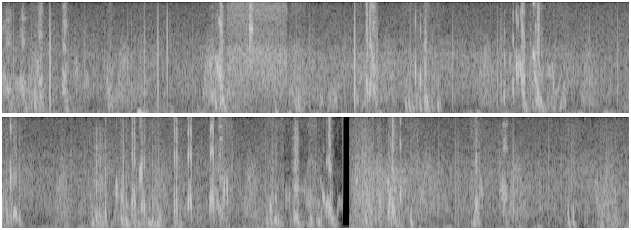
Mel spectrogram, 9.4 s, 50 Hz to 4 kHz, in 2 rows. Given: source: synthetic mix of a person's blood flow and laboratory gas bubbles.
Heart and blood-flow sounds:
Doppler ultrasound of blood flow; subclavian vein
0.00-0.33 s: bubbles
0.44-0.66 s: bubbles
0.77-0.86 s: bubbles
1.44-2.13 s: bubbles
2.16-2.27 s: bubbles
2.37-2.54 s: bubbles
2.64-2.85 s: bubbles
2.98-3.33 s: bubbles
3.73-4.26 s: bubbles
4.68-4.88 s: bubbles
5.33-5.93 s: bubbles
5.97-6.14 s: bubbles
6.22-6.43 s: bubbles
6.64-7.26 s: bubbles
7.39-7.86 s: bubbles
8.21-8.34 s: bubbles
8.43-8.53 s: bubbles
8.92-9.36 s: bubbles
From the record:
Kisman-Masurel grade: 242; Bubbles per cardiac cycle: several, 3 to 8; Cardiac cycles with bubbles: 100%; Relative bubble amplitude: moderate (0.250 to 0.450); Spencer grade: 3 (all of the cardiac periods contain showers or single bubble signals, but not dominating or overriding the cardiac motion signals); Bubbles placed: anywhere in the cardiac cycle

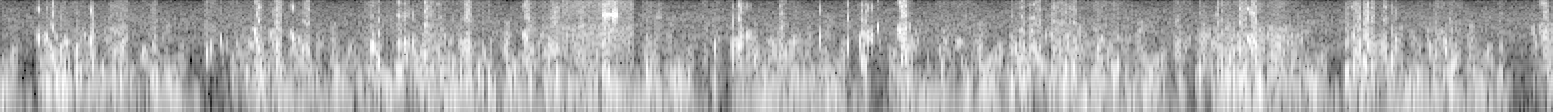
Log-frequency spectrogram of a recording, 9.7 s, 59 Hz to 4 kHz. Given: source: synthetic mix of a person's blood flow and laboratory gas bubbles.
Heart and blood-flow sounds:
Doppler ultrasound of blood flow; precordium
0.20-1.00 s: bubbles
1.25-2.04 s: bubbles
2.21-3.12 s: bubbles
3.24-3.96 s: bubbles
3.99-4.21 s: bubbles
4.38-4.71 s: bubbles
4.75-5.15 s: bubbles
5.25-6.10 s: bubbles
6.25-7.07 s: bubbles
7.32-8.13 s: bubbles
8.37-9.12 s: bubbles
9.34-9.41 s: bubbles
9.54-9.71 s: bubbles
From the record:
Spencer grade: 4 (maximum detectable bubble signal sounding continuously throughout systole and diastole of every cardiac period, and overriding the amplitude of the normal cardiac signals); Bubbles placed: only in the low amplitude regions of the cardiac cycle

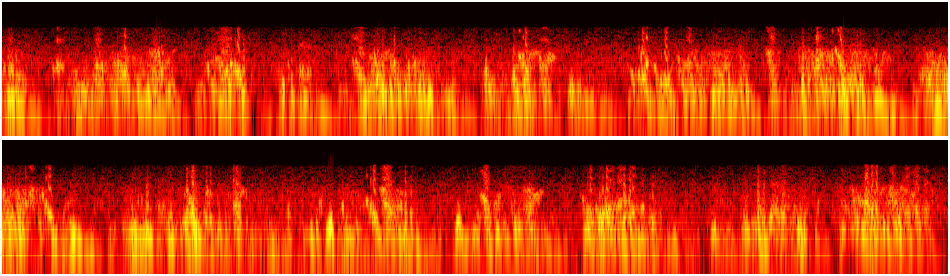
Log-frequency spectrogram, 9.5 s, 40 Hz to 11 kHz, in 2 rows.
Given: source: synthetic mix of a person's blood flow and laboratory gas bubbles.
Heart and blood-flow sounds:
Doppler ultrasound of blood flow; precordium
0.00-0.14 s: bubbles
0.24-0.89 s: bubbles
1.01-1.26 s: bubbles
1.37-1.56 s: bubbles
1.74-2.19 s: bubbles
2.23-2.29 s: bubbles
2.38-2.80 s: bubbles
2.86-2.91 s: bubbles
3.12-3.77 s: bubbles
3.81-3.90 s: bubbles
3.95-4.46 s: bubbles
4.58-5.12 s: bubbles
5.33-6.00 s: bubbles
6.15-6.37 s: bubbles
6.40-6.83 s: bubbles
7.10-7.45 s: bubbles
7.62-8.04 s: bubbles
8.41-8.85 s: bubbles
8.91-9.40 s: bubbles
From the record:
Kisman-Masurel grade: 342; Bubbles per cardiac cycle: rolling drumbeat, 9 or more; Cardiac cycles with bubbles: 100%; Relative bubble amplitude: moderate (0.250 to 0.450); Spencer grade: 3 (all of the cardiac periods contain showers or single bubble signals, but not dominating or overriding the cardiac motion signals); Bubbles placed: anywhere in the cardiac cycle

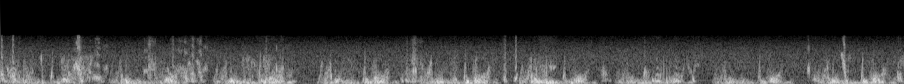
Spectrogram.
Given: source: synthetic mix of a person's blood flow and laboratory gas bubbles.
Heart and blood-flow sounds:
Doppler ultrasound of blood flow; precordium
0.00-0.46 s: bubbles
0.59-1.09 s: bubbles
1.42-2.09 s: bubbles
2.39-2.97 s: bubbles
4.00-4.29 s: bubbles
4.49-4.58 s: bubbles
5.02-5.10 s: bubbles
5.12-5.21 s: bubbles
5.29-5.57 s: bubbles
6.00-6.13 s: bubbles
6.42-7.00 s: bubbles
8.04-8.32 s: bubbles
8.39-8.51 s: bubbles
8.96-9.04 s: bubbles
From the record:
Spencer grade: 3 (all of the cardiac periods contain showers or single bubble signals, but not dominating or overriding the cardiac motion signals); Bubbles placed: only in the low amplitude regions of the cardiac cycle

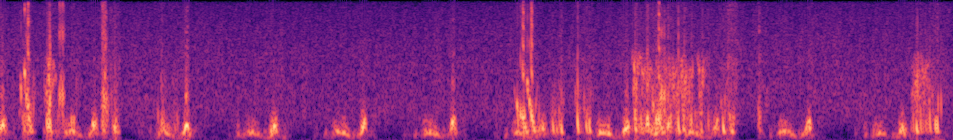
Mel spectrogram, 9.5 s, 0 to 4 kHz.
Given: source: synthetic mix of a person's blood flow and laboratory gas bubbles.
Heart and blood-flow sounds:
Doppler ultrasound of blood flow; precordium
0.17-0.37 s: bubbles
0.43-0.65 s: bubbles
0.68-0.79 s: bubbles
1.00-1.21 s: bubbles
1.56-1.79 s: bubbles
5.12-5.40 s: bubbles
5.49-5.65 s: bubbles
5.71-5.94 s: bubbles
6.30-7.12 s: bubbles
7.19-7.38 s: bubbles
7.57-7.62 s: bubbles
9.09-9.44 s: bubbles
From the record:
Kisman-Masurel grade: 233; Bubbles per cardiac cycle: several, 3 to 8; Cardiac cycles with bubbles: 50 to 99%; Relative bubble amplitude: loud (0.450 to 0.775); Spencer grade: 3 (all of the cardiac periods contain showers or single bubble signals, but not dominating or overriding the cardiac motion signals); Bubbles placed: only in the low amplitude regions of the cardiac cycle

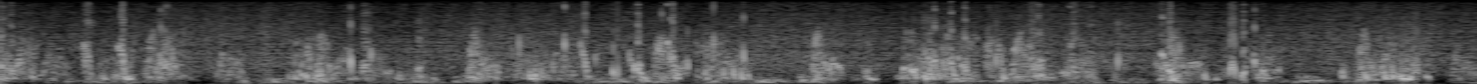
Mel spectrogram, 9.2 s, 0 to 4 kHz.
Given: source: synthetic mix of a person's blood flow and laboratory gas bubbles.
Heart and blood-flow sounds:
Doppler ultrasound of blood flow; precordium
0.00-0.25 s: bubbles
0.49-0.86 s: bubbles
0.94-1.18 s: bubbles
1.76-2.08 s: bubbles
2.15-2.36 s: bubbles
2.46-2.75 s: bubbles
2.96-3.45 s: bubbles
3.50-3.57 s: bubbles
3.60-3.76 s: bubbles
3.80-3.86 s: bubbles
3.89-4.71 s: bubbles
5.38-5.50 s: bubbles
5.58-6.11 s: bubbles
6.13-7.06 s: bubbles
7.19-7.42 s: bubbles
7.49-7.98 s: bubbles
8.36-8.96 s: bubbles
From the record:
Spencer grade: 3 (all of the cardiac periods contain showers or single bubble signals, but not dominating or overriding the cardiac motion signals); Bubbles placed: anywhere in the cardiac cycle

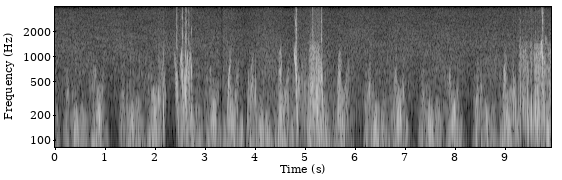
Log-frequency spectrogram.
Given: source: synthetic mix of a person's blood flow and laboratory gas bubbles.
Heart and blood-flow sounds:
Doppler ultrasound of blood flow; precordium
2.05-2.22 s: bubbles
2.37-2.76 s: bubbles
4.75-4.91 s: bubbles
5.06-5.41 s: bubbles
9.13-9.94 s: bubbles
From the record:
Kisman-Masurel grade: 223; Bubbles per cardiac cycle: several, 3 to 8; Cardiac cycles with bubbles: 10 to 50%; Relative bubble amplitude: loud (0.450 to 0.775); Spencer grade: 2 (many but less than half of the cardiac periods contain bubble signals, singularly or in groups); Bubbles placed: only in the low amplitude regions of the cardiac cycle

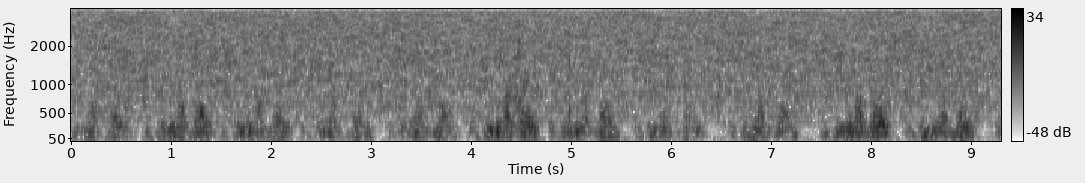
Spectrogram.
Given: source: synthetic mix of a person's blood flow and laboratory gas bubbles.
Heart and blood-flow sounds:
Doppler ultrasound of blood flow; precordium
4.38-4.60 s: bubbles
4.95-5.03 s: bubbles
From the record:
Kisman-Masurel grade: 211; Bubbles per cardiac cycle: several, 3 to 8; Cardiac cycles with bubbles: 1 to 10%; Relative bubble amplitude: barely perceptible (0.100 to 0.250); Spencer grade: 1 (occasional bubble signal discernible with the cardiac motion signal, with majority of cardiac periods free of bubbles); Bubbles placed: anywhere in the cardiac cycle

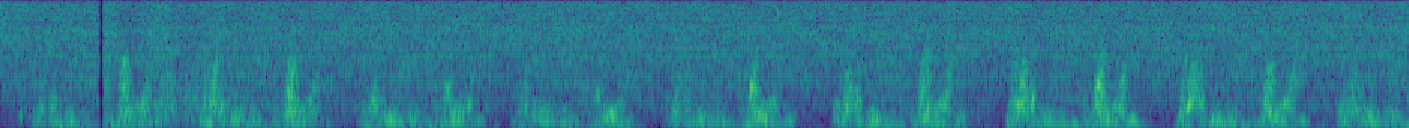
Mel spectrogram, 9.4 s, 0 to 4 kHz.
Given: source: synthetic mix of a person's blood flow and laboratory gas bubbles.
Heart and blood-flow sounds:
Doppler ultrasound of blood flow; precordium
0.11-0.20 s: bubbles
0.36-0.39 s: bubbles
From the record:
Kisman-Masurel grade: 111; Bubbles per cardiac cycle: 1 to 2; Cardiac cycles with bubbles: 1 to 10%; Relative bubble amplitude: barely perceptible (0.100 to 0.250); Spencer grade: 1 (occasional bubble signal discernible with the cardiac motion signal, with majority of cardiac periods free of bubbles); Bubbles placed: anywhere in the cardiac cycle

